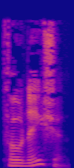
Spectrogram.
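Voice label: "phonation", British English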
